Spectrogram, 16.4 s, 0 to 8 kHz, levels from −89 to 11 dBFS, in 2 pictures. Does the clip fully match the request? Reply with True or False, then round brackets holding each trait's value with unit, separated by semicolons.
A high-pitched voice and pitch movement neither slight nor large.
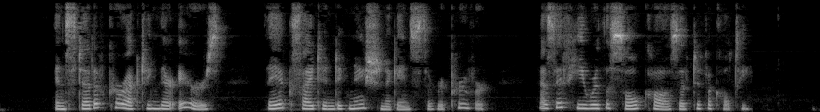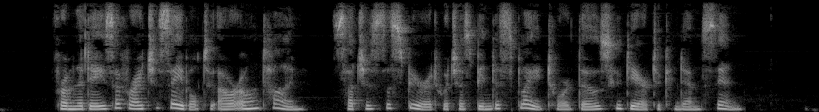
True (240 Hz; 4.1 semitones)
